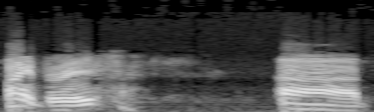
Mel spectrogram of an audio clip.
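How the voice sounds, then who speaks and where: A man's voice: medium pitch, lively intonation, extremely slow, no echo. A man, casually asking for advice as a radio caller. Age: 30s. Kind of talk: casual phone question. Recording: dry, tinny phone line on radio.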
